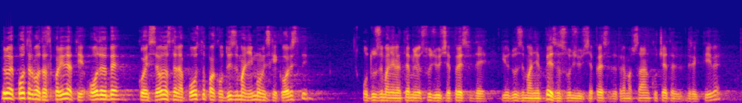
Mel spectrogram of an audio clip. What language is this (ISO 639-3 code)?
hrv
